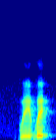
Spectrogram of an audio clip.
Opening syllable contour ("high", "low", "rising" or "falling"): low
